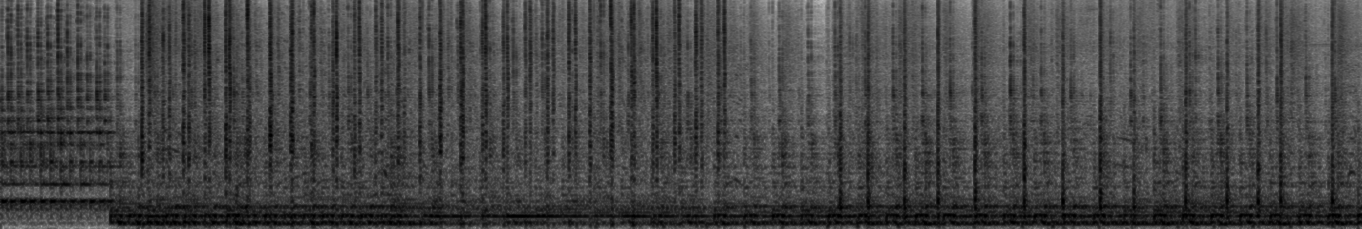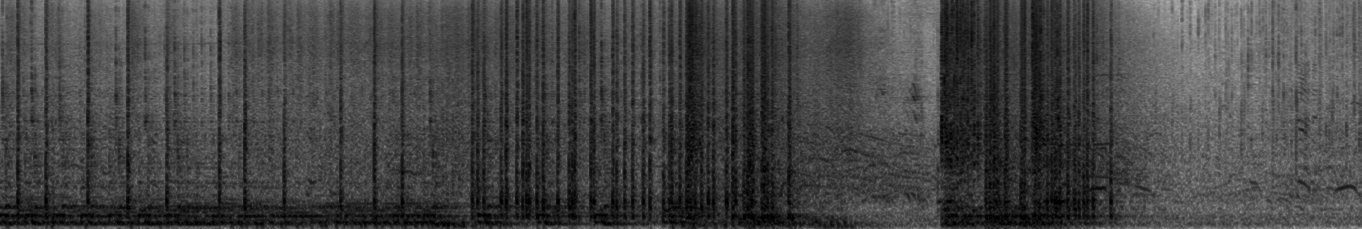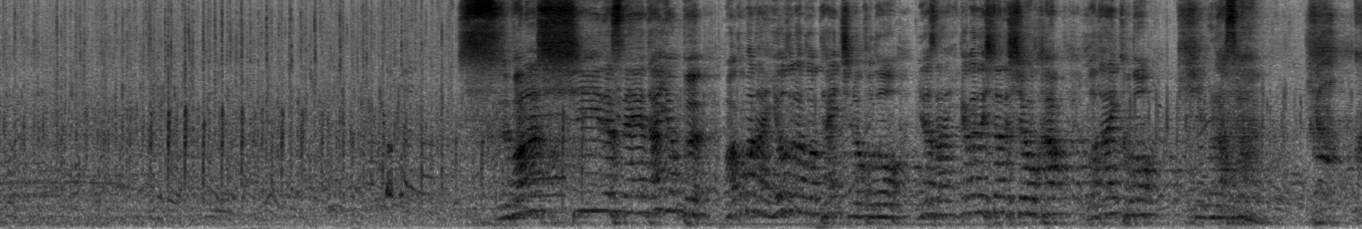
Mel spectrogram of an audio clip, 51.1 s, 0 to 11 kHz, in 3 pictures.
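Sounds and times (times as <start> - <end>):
taiko drumming: 0.0 - 27.4, 28.8 - 31.5
backing track: 0.0 - 32.1.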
